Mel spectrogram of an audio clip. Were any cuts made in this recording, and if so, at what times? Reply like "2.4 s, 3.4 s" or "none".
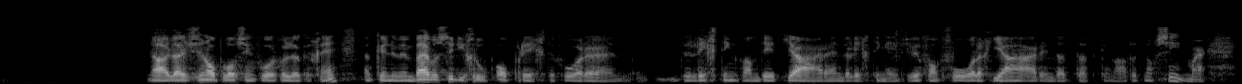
none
